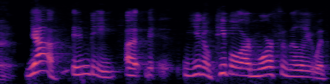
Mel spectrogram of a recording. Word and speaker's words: Imby: Yeah, Imby.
